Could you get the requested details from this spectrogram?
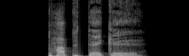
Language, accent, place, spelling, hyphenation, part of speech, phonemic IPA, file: German, Germany, Berlin, Pappdeckel, Papp‧de‧ckel, noun, /ˈpapˌdɛkl̩/, De-Pappdeckel.ogg
- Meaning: 1. lid of a cardboard box 2. pasteboard (book cover)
